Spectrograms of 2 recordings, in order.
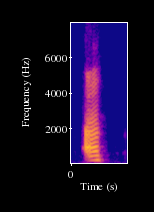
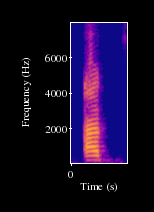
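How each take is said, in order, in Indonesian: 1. Bunyi t terakhir ditahan dulu, lalu dilepas dengan napas. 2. Bunyi t terakhir dilepas dengan suara. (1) "harus tertahan dulu suaranya. At baru dialirkan nafas" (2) "ini kesalahan yang sering terjadi... yang ngalir itu adalah aliran suara, bukan nafas"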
